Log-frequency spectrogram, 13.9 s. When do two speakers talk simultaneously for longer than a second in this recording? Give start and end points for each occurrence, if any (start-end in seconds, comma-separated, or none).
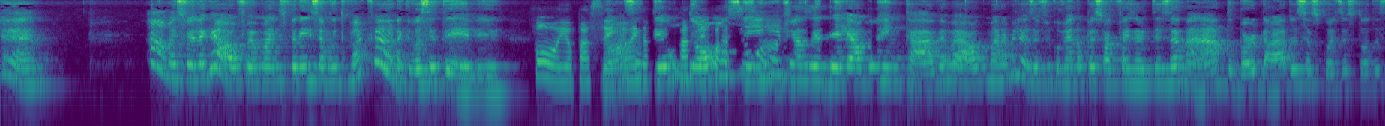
6.0-8.0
